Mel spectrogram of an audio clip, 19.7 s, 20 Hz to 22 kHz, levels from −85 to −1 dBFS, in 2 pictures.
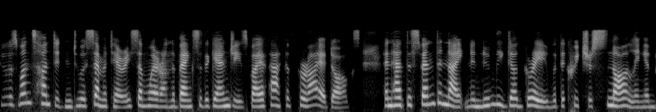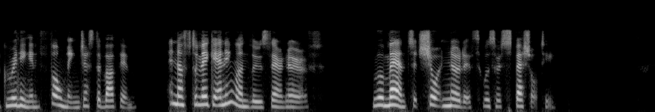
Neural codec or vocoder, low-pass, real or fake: codec, 16 kHz, 0.8 kbps, ZipCodec; 7.2 kHz; fake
